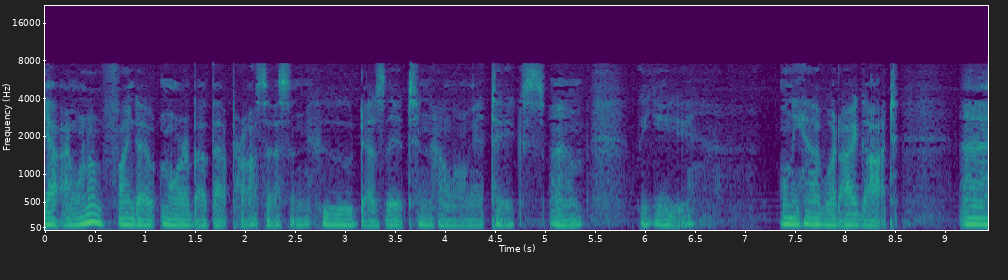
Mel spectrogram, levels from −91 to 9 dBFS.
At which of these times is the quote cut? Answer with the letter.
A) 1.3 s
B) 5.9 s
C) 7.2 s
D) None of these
B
